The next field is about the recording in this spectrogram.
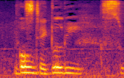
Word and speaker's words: obliques: Obliques workout.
